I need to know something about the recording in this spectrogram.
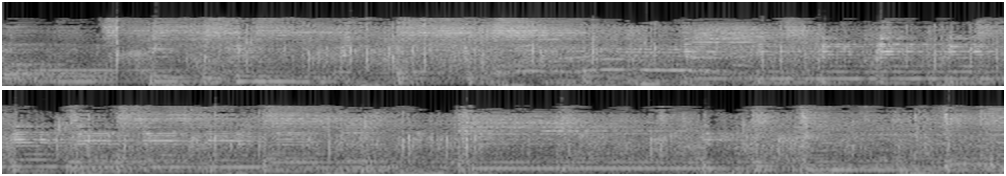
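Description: Live rock and roll band playing, with a Stratocaster-style electric guitar out front over bass and drums.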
